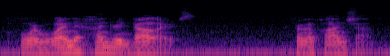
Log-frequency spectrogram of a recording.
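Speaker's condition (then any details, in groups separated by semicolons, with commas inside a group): Cerebral palsy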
